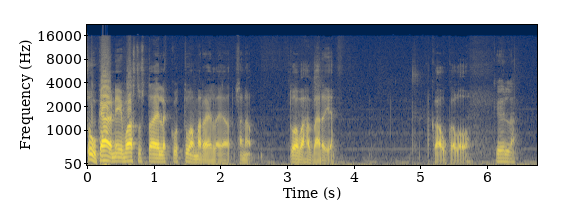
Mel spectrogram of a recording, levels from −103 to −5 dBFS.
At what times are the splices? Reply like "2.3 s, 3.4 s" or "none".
1.4 s, 2.3 s, 3.0 s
